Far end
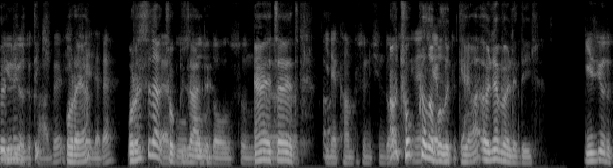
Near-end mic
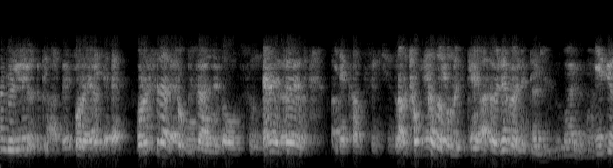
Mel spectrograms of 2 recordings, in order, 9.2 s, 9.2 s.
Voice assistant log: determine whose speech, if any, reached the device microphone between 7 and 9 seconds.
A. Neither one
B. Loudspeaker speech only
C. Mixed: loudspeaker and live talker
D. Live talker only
C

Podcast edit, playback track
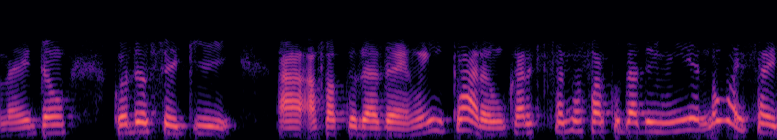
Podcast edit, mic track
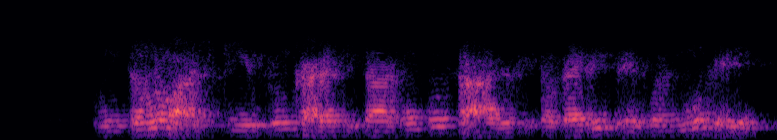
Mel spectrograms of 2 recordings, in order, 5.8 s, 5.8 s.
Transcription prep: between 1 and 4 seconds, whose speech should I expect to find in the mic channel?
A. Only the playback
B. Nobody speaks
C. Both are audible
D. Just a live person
D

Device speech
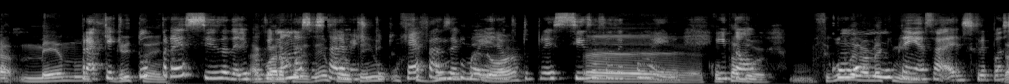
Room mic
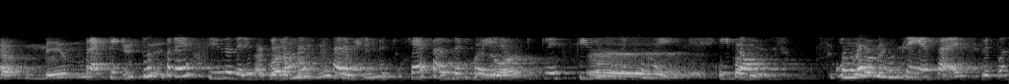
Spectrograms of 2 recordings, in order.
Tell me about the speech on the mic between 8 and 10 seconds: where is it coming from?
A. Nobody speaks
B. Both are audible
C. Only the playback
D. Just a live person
C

